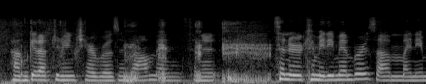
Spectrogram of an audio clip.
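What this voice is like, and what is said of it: Usual voice. Nothing is said of it.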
